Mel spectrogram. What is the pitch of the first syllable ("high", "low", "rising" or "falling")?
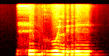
high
